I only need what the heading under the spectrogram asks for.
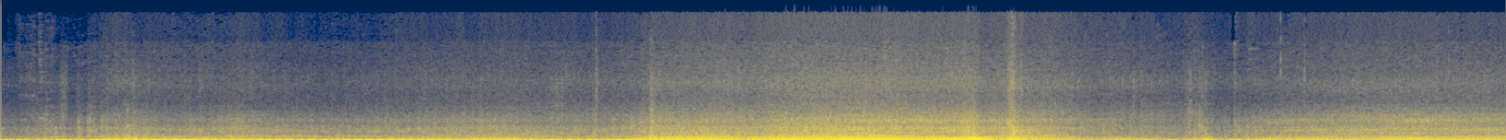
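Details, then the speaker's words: Polaris RZR Turbo UTV labouring over rocky creek-bank trail, then two sharp metallic clunks about a second apart as the bent radius rod strikes the rocks. "What that? It's my radius rod hitting the rocks. Oh, is that what it was?"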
